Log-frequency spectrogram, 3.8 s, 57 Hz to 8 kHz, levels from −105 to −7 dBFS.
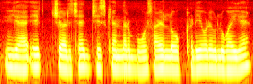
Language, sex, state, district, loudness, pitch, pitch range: Hindi, male, Uttar Pradesh, Saharanpur, -14 LUFS, 145 Hz, 140-150 Hz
